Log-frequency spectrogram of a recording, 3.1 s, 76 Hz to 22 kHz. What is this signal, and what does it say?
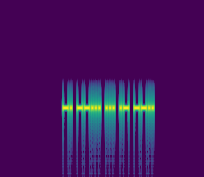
Morse code, heard as a keyed tone, about 44 wpm, 700 Hz. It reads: N7SAZ
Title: USA Call Signs 45wpm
